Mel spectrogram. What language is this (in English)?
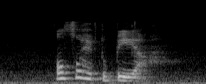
English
